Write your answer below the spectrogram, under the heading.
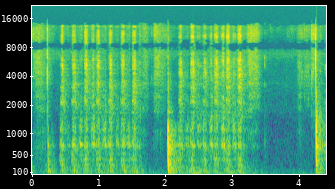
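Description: A metal coin scratching the latex coating off a scratch-off lottery ticket in quick, rapid strokes, in two runs. A sharp tap comes about two seconds in, and another near the end.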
